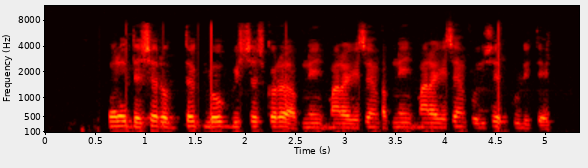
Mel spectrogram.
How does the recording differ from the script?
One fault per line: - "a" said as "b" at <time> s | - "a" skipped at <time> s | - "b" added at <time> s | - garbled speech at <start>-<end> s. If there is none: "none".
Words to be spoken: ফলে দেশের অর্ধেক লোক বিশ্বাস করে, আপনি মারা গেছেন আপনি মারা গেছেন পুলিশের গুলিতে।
none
